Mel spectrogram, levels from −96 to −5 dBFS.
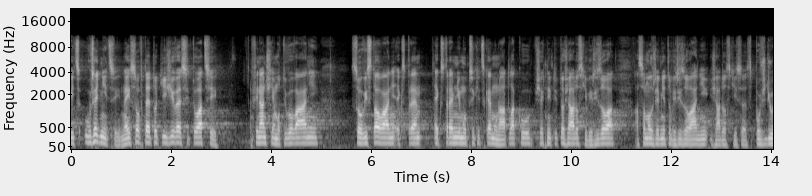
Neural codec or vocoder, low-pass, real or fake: none; 10.8 kHz; real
